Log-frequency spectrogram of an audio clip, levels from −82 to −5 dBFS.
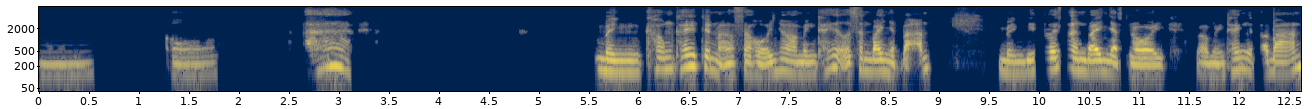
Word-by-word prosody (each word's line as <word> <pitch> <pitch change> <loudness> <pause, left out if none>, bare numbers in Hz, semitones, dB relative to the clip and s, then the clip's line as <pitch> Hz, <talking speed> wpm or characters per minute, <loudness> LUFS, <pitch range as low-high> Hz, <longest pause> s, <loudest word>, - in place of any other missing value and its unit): Ừm. 230 - -10 0.7
Ồ. 115 +1 -9 0.9
À. 195 0 -1 2.4
Mình 140 -3 +1
không 170 -1 -2
thấy 195 +1 +4
trên 175 -4 +1
mạng 120 - +1
xã 130 - -1
hội 120 -1 +1
nhưng 150 0 -3
mà 135 -2 +2
mình 130 0 -1
thấy 175 - -5
ở - - +1
sân 155 -2 -4
bay 145 0 +5
Nhật 125 -4 -1
Bản, - - +1 0.7
mình 130 -2 -3
đi 140 - +1 0.2
tới 165 - +6
sân 155 -3 +3
bay 140 0 +8
Nhật 140 - +3
rồi 110 -1 +4 0.3
và - - -3
mình 120 -1 -2
thấy 160 +2 -2
người 165 - -4
ta - - -1
bán 130 +8 +2
140 Hz, 150 wpm, -23 LUFS, 125-170 Hz, 2.4 s, bay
